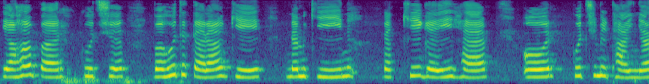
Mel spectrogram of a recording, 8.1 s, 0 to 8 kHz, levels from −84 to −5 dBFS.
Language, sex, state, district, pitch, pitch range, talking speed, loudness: Hindi, male, Punjab, Pathankot, 275 Hz, 260-290 Hz, 95 wpm, -14 LUFS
